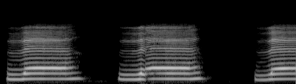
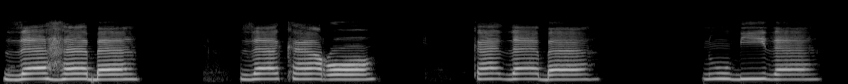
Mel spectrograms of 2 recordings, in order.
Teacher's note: Yang zal ini adalah makhrajnya ada di ujung lidah yang bertemu dengan ujung dua gigi seri atas. Nah, maka agak keluar sedikit. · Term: huruf zal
